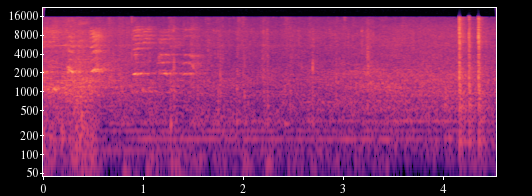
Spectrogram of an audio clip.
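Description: Steady low hum of a vehicle, with a few short high chirps in the first second and a half and a few sharp clicks near the end.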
